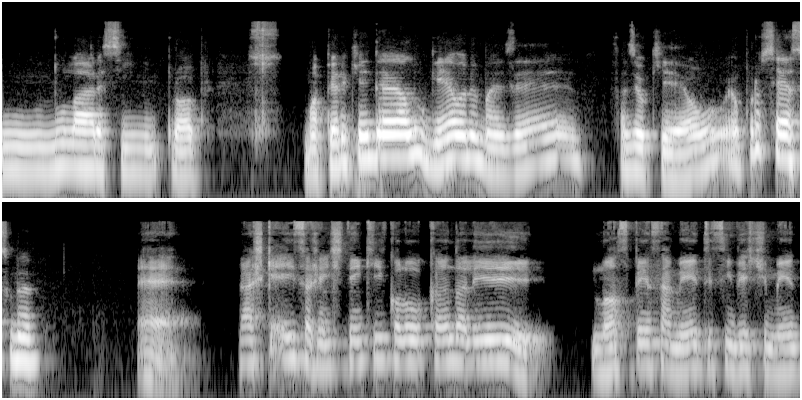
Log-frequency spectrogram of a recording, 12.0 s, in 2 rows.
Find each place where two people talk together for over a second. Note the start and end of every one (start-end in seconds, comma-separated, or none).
none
